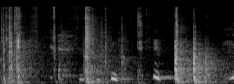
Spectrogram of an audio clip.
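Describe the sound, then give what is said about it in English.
A deck of cards being shuffled before being cut, with several crisp papery bursts and slaps in an uneven rhythm and a faint voice murmuring between them. “This is the shuffling of the cards.”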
